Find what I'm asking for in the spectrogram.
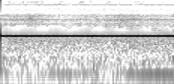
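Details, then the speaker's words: Prevost bus (Marathon conversion) brake warning buzzer: steady high single-pitch buzz while brake pedal is held during air pressure check (bottom gauge fluctuating). "step and hold the brake pedal down [Music] and that's your alarm thing going off"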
